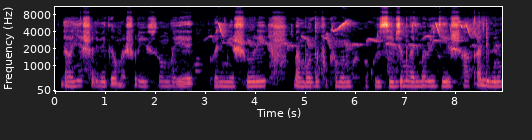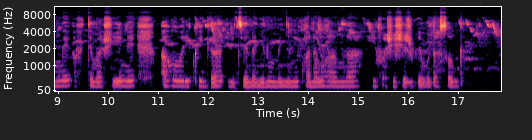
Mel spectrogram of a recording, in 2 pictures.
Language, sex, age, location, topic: Kinyarwanda, female, 18-24, Nyagatare, education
